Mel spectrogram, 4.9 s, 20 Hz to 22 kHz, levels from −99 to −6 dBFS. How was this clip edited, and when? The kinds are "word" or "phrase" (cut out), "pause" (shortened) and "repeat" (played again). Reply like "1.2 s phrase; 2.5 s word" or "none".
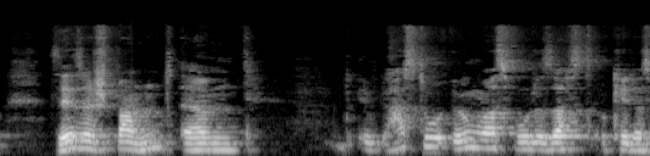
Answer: none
